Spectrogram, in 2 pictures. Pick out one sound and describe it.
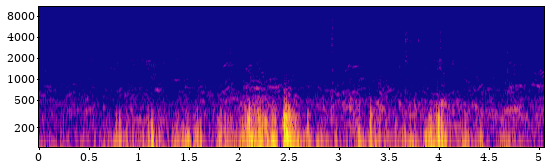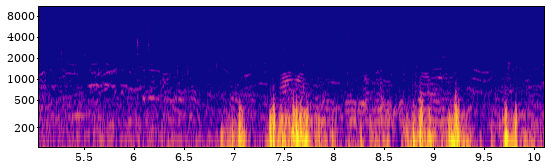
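Wind gusts buffet the microphone outdoors.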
